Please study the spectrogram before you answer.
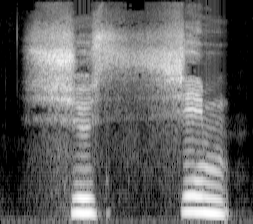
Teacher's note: you want to be very careful to hold the S in the middle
